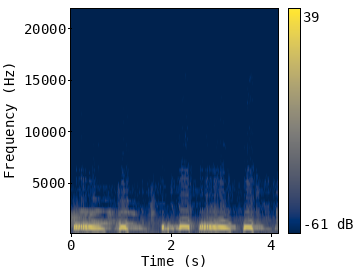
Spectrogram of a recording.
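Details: Decoy spotted dove cooing in the 'chiêu hai hậu' style to lure wild doves: a low, rolling, purring coo followed by short, hooked, rising-falling notes. The phrase repeats twice, with soft quiet trailing coos between phrases.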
